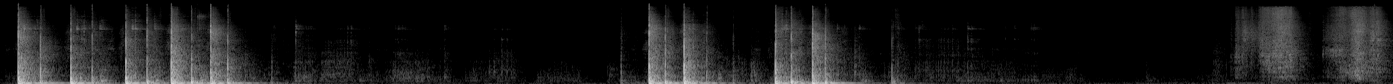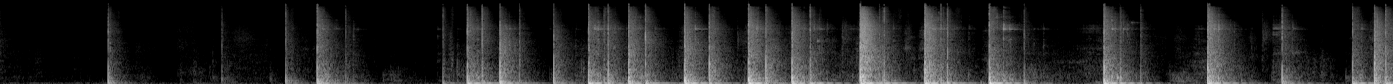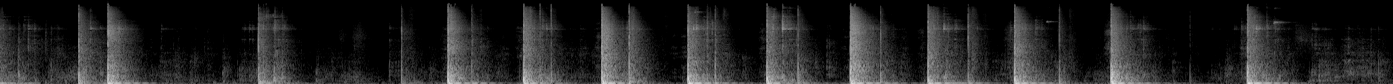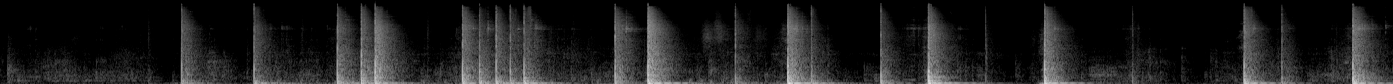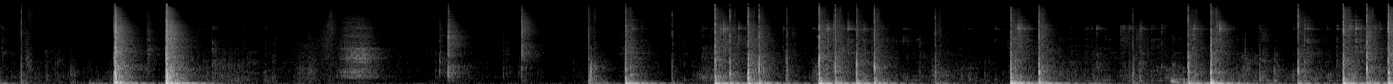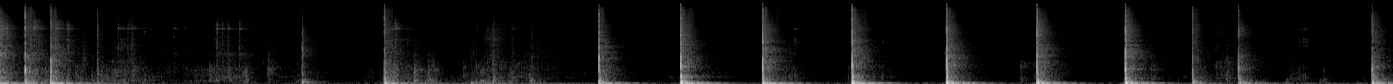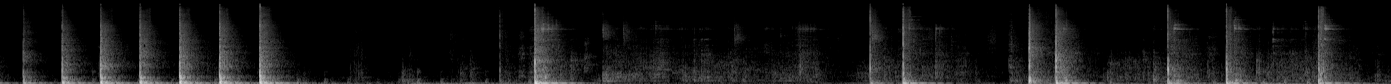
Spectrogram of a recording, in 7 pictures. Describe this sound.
Punching Bag Sound Effects
Punching a punching bag.
Recorded with Zoom H2. Edited with Audacity.
boxing, punch, punching-bag, knuckles, hitting, knuckle, zoom, punch-bag, punching, h2, meet-a-fist, fist, zoom-h2, bag, strike, striking, hit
